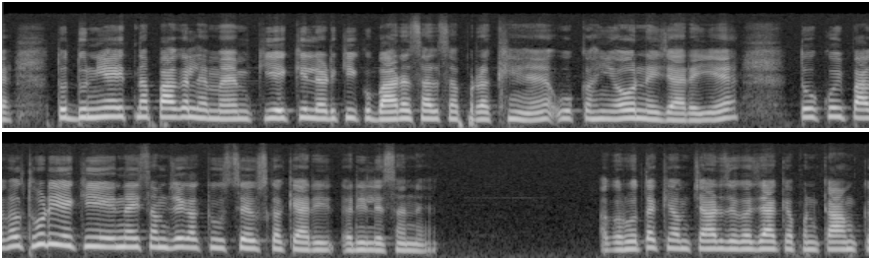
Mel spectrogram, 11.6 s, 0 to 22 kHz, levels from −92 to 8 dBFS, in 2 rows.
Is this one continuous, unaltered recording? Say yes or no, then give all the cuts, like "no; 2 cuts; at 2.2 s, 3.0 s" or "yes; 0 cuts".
yes; 0 cuts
